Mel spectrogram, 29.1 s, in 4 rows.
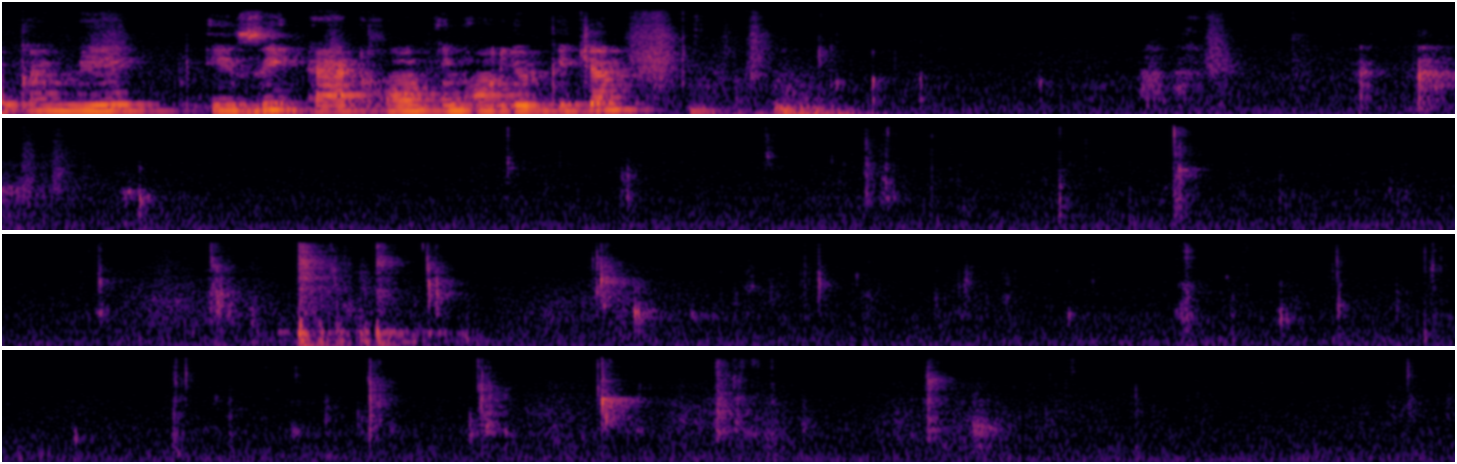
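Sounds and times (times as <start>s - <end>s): person chewing food: 16.6s - 27.7s.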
